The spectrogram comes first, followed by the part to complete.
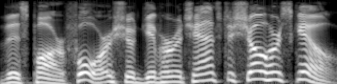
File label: commentator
